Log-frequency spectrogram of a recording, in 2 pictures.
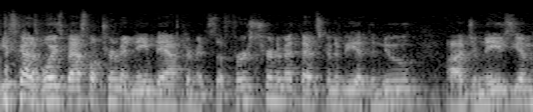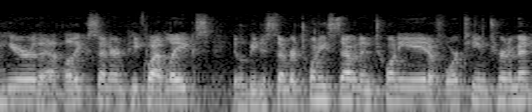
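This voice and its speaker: A man talks at a very fast pace with hardly any pauses, his pitch fairly high and his intonation fairly even. Noticeable background noise runs under his voice. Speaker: local sports show host. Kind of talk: local sports show host talk.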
